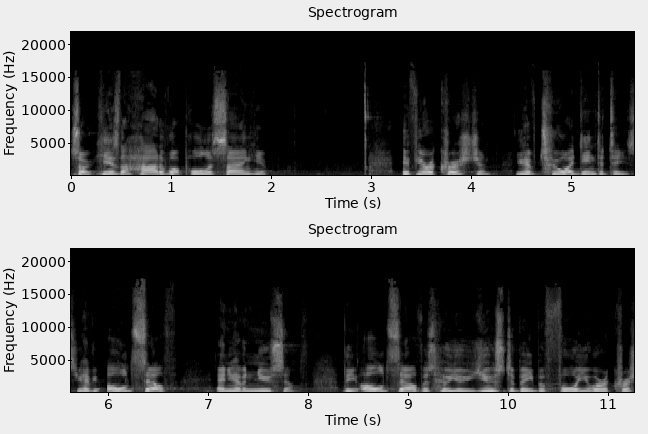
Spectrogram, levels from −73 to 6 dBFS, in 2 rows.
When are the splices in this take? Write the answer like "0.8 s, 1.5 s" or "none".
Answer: 4.3 s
